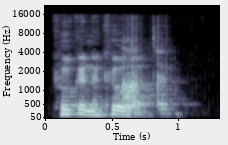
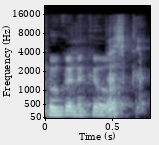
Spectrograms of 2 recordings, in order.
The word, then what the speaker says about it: Nacua: Puka Nacua. – Nacua. Wow, what a name. – Puka Nacua.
